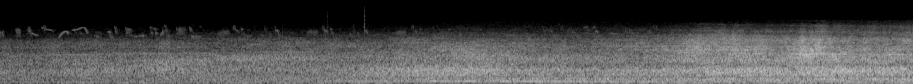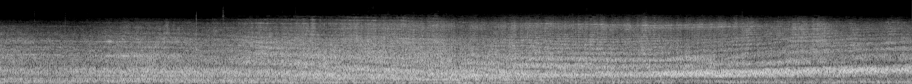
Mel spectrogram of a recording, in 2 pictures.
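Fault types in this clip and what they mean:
No technical faults are audible anywhere in this clip.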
